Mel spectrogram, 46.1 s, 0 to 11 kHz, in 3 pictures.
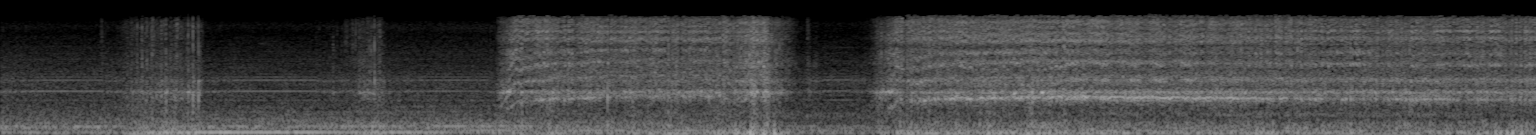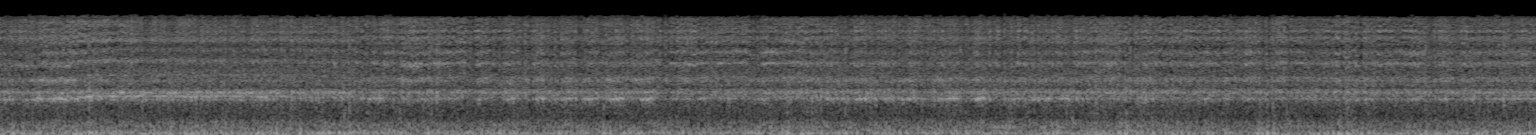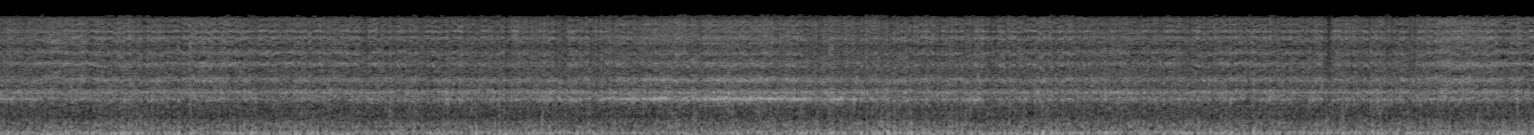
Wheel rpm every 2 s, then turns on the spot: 20, 10, 40, 180, 60, 200, 210, 210, 220, 220, 210, 210, 210, 210, 210, 210, 210, 210, 210, 210, 210, 210, 210.
0-4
